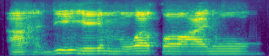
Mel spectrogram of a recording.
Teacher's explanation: mim mati bertemu selain daripada mim dan ba, namanya izhar syafawi, jelas tanpa dengung.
